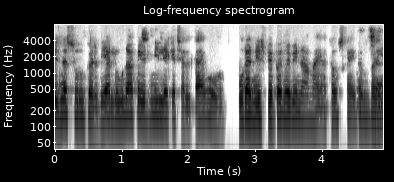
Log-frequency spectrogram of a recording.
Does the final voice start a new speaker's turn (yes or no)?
no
